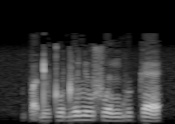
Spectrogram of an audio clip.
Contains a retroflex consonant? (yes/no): yes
